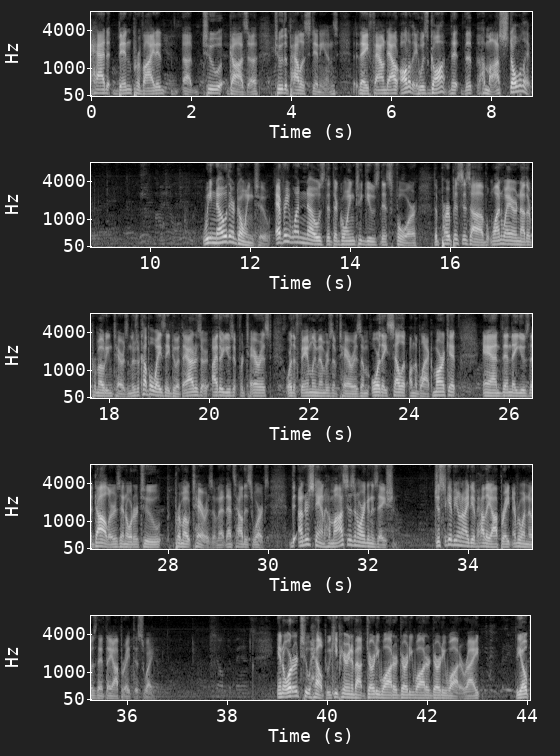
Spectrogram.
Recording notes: live at Scramblers Diner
